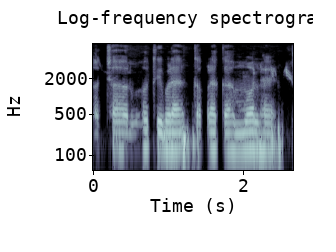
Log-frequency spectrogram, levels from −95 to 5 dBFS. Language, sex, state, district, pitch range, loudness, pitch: Hindi, male, Jharkhand, Sahebganj, 120-125 Hz, -24 LUFS, 125 Hz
